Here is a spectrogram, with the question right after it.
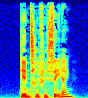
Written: gentrificering

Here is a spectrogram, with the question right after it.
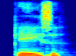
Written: gase

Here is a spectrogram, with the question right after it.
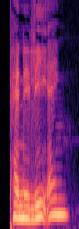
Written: panelering

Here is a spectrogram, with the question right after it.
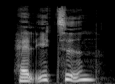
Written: halvettiden

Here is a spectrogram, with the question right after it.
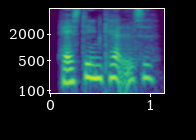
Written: hasteindkaldelse

